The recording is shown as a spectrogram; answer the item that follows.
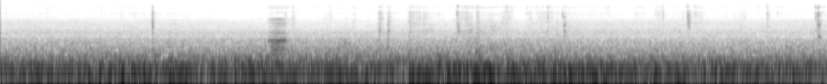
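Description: Steady low rumble of a running car, heard from inside the cabin, with a short vocal sound about three and a half seconds in.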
